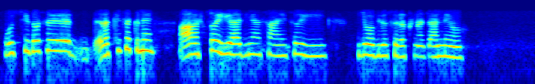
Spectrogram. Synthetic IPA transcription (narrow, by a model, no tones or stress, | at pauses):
ʊst͡ʃit̪oːseɾɐkʰisɐkne | aːʈsoɦiaːd͡ʒiãsãːĩsoɦi | d͡ʒoːbʱit̪oːseɾɐkʰnat͡ʃaːneɦoː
